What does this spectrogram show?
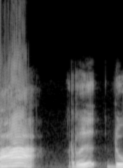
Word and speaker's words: ฤดู: ดู กัน นะ คะ แบบ ที่ 1 อ่าน ออก เสียง เป็น รึ อย่าง เช่น มี คำ นี้ อ่าน ว่า ฤดู นะ คะ หมาย ถึง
